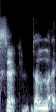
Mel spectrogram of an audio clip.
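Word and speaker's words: Sikh: It's sick.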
